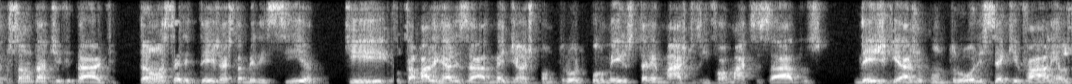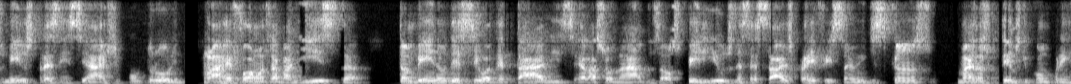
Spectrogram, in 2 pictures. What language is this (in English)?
Portuguese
